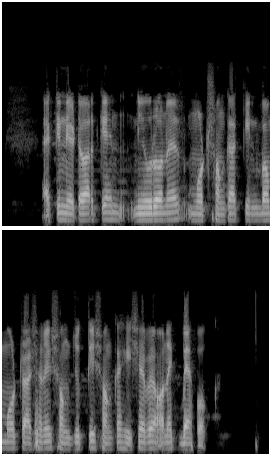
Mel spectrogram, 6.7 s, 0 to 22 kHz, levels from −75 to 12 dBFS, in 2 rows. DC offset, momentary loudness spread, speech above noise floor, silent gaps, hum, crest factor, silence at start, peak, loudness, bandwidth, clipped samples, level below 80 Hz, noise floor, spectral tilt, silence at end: under 0.1%; 7 LU; 28 dB; none; none; 18 dB; 0.5 s; -2 dBFS; -18 LUFS; 7.4 kHz; under 0.1%; -56 dBFS; -46 dBFS; -6 dB/octave; 0.8 s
